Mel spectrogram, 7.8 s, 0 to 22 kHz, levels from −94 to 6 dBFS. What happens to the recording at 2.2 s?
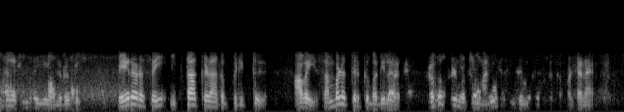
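At 2.2 s the speech carries AMR narrowband mobile codec damage, as it does through the whole clip. The codec rebuilds the voice from a vocal-tract model excited by a few pulses per short frame. The sound is confined to a band of roughly 250 Hz to 3.6 kHz, so it is thin and muffled. The damage is plainly audible as a buzzy, synthetic edge, which fits a low mode around 7.4 kbps.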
